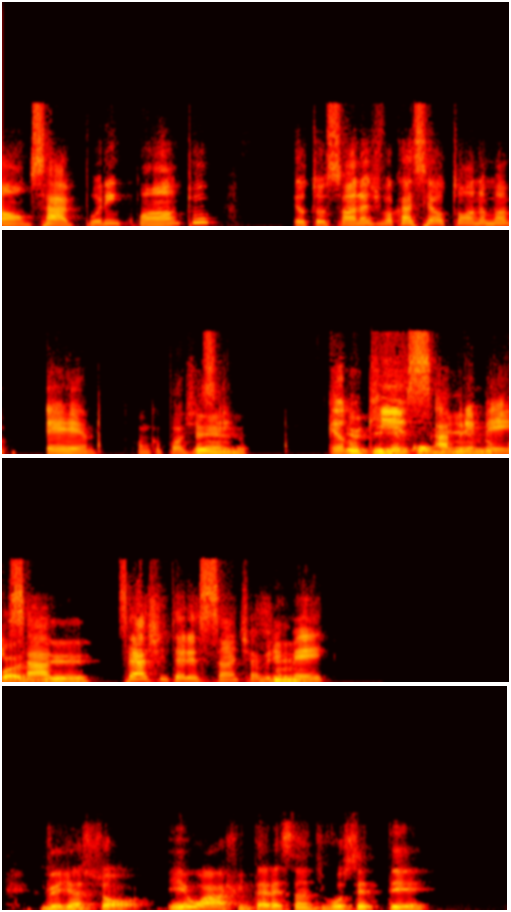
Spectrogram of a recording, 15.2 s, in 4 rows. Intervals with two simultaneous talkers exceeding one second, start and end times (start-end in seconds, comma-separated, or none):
6.4-8.0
